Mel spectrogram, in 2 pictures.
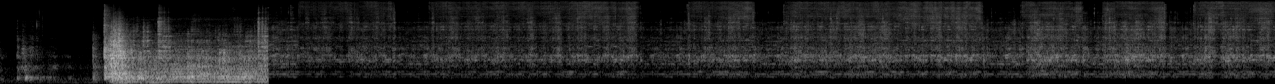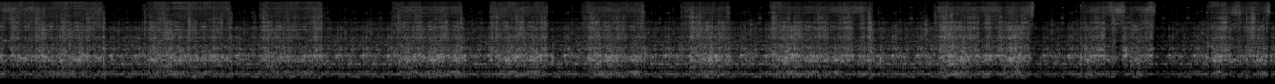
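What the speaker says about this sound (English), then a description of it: "let's go ahead and get this thing going with this drum sander" A drum sander shaping a knife handle runs with a steady whirring grind, starting after a brief loud burst and continuing evenly with a slightly fluctuating abrasive hiss.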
